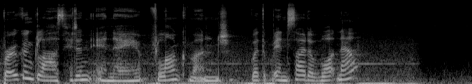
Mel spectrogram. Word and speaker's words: blancmange: How to pronounce? Blancmange. Blancmange. Blancmange.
